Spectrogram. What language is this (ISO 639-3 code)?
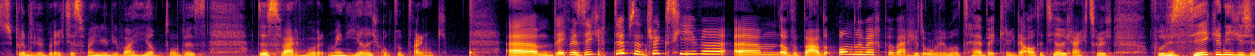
nld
